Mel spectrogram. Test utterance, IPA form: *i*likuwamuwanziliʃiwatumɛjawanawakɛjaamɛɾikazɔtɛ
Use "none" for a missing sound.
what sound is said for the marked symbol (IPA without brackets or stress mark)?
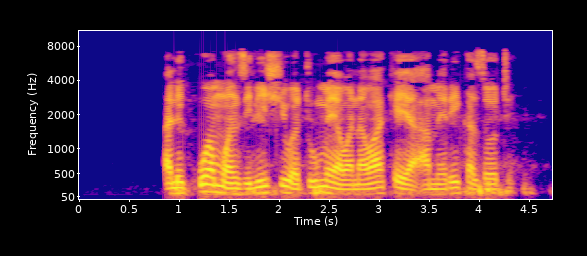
a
